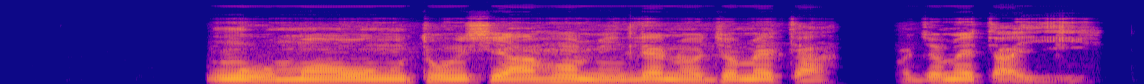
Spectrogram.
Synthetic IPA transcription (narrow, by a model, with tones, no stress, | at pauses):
ŋũ˧o˨mɔ̃˧o˧hũ˧to˦n̩˦ʃe˧a˧ɦɔ̃˦˨mĩ˧˦lɛ˦nũ˧˦ɔ˧d͡ʒɔ˦mɛ˦˨ta˧ | ɔ˧d͡ʒɔ˦mɛ˦˨ta˨˦jiː˨˦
